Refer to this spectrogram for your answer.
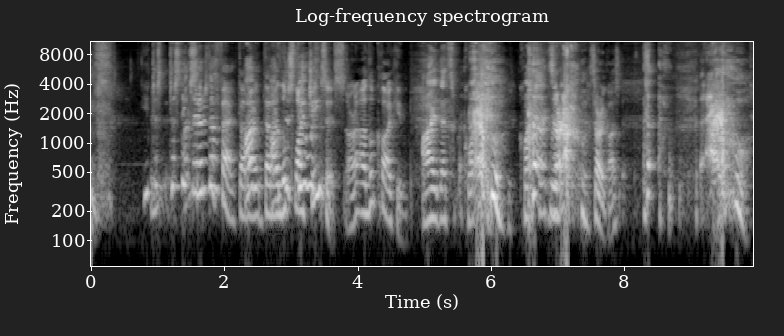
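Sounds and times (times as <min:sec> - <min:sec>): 
speech: 0:00.8 - 0:08.4, 0:09.3 - 0:09.9
person sneezing: 0:05.7 - 0:07.5, 0:08.3 - 0:09.9.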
